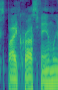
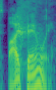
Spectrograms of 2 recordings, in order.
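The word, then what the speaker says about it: Spy × Family: Does that, it's Spy X Family, like Spy Cross Family? – Or something? Yeah, but I've never heard anyone pronounce the X or okay. Cross, so I stopped doing it.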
